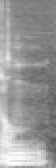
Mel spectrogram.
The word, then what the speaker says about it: Om: The Om syllable is made of 3 sounds. A con U diventa O con Ma diventa Om.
